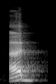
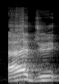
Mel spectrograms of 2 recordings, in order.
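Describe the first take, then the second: First: The final consonant is closed off without a bounce. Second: The final consonant is released with a slight bounce. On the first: The speaker calls it wrong. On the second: The speaker calls it right. "So correctly"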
